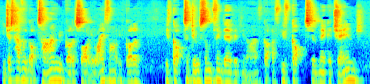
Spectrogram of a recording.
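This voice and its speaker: A man in his thirties from the UK, musing aloud in a slow, halting vlog monologue with many restarts. His voice sits on the low side with a gravelly edge. It is recorded in an echoey room over a faint ambient hum. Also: steady tone. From United Kingdom. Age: 30s. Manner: halting, repeats words and restarts often. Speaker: vlogger. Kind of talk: reflective personal monologue.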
